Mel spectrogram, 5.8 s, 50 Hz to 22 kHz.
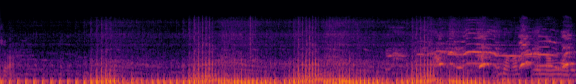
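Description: A Yamaha Mio i 125 scooter engine, newly cleaned fuel injection, idles with a fast putter and revs up in several surges, close and loud, with a rooster crowing and a voice in the background.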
